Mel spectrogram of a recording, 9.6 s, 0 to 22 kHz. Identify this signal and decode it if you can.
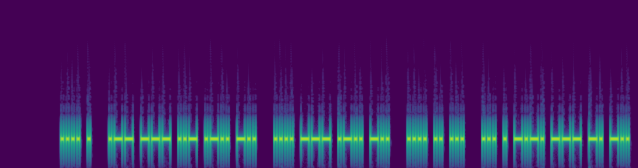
Morse code, heard as a keyed tone, about 32 wpm, 700 Hz. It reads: HE WOULD HOLD HIS SECOND
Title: Sentences from Top 1000 Words - Review Part 6 - 30wpm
